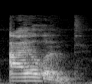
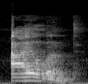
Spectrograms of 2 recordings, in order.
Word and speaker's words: island: 하지만 이렇게 앞에 아일랜드, 섬을 나타내는 이런 발음이 될 때는 아일랜드가 아니라 아일랜드. 이 발음이 요 발음이 아니고 이 발음으로 바뀌게 되는 거예요. 그래서 랜드라고 발음이 돼요. 아일랜드가 아닙니다. 아일랜드예요, 반드시.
